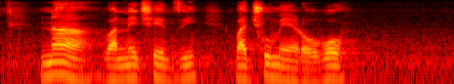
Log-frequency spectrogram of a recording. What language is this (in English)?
Venda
